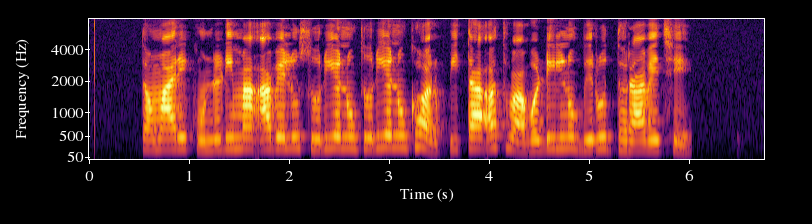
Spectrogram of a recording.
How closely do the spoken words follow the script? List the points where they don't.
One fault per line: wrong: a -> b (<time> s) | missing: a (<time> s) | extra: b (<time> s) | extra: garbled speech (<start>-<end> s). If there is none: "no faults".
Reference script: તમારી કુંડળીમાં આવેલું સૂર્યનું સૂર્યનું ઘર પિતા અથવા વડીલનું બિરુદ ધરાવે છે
no faults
